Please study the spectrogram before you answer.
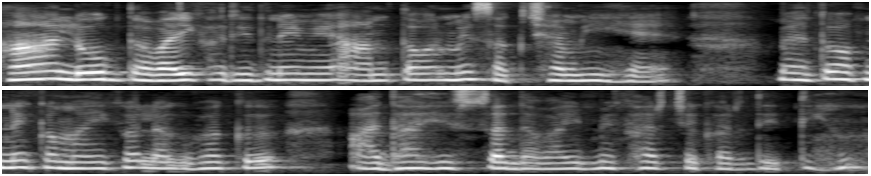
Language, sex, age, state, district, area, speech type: Hindi, female, 60+, Madhya Pradesh, Balaghat, rural, spontaneous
